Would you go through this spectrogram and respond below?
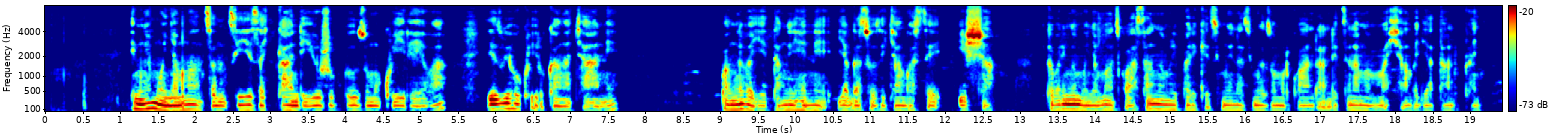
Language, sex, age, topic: Kinyarwanda, male, 18-24, agriculture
